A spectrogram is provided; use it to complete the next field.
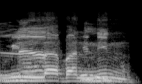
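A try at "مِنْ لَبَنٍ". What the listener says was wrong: মিল বলে তো ধরে থাকলে গুন্না হয়ে যাবে, বিনা গুন্না পড়তে হবে। মিল্লাবানিন, মিল্লাবানিন।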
